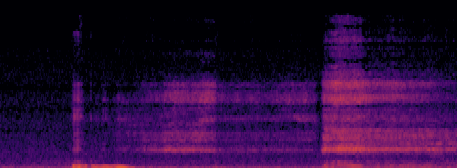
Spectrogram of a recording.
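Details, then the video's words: Jaxie, a Jack Russell Terrier, asleep indoors: a short low snort-like breath, then a long airy, hissing breath with a faint whistled edge, all quiet against a steady low hum. "Jack Russell Sleeping & Jack Russell Snoring"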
